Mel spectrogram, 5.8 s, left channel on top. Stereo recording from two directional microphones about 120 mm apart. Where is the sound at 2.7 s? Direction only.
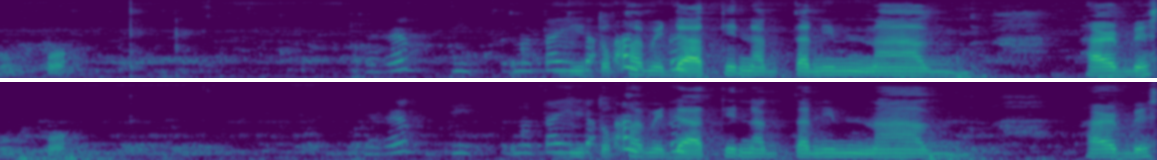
50° left (ahead or behind).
